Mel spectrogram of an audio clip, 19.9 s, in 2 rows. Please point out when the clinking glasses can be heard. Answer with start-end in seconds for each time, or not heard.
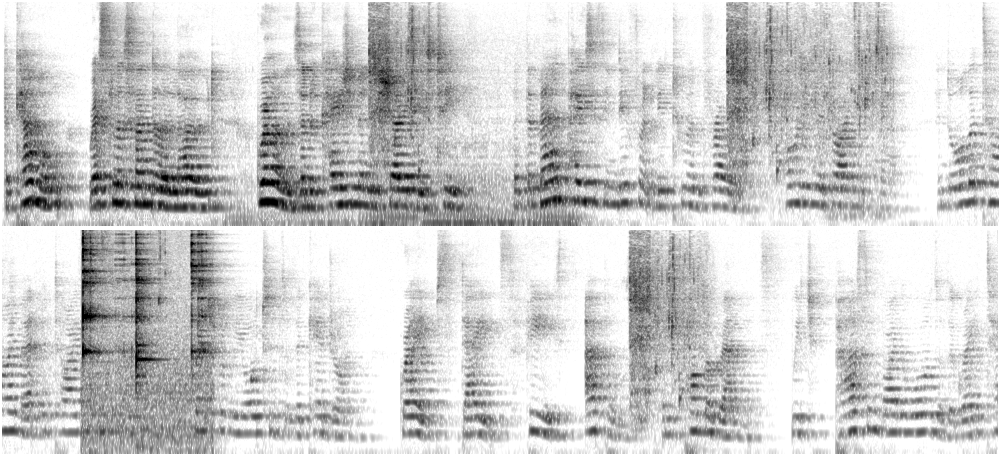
10.8-12.1.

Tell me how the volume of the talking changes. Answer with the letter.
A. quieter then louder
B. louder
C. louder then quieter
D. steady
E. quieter
E.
